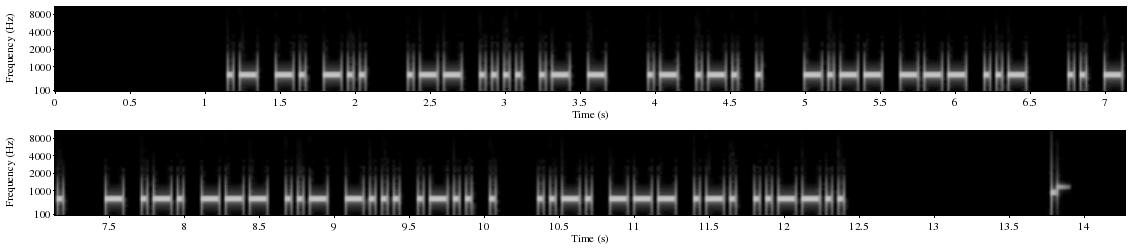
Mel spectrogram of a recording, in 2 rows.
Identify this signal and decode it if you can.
Morse code, heard as a keyed tone, about 30 wpm, 700 Hz. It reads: AND WHAT ARE YOU IN TROUBLE FOR?
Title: Sentences from Top 1200 Words 30wpm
